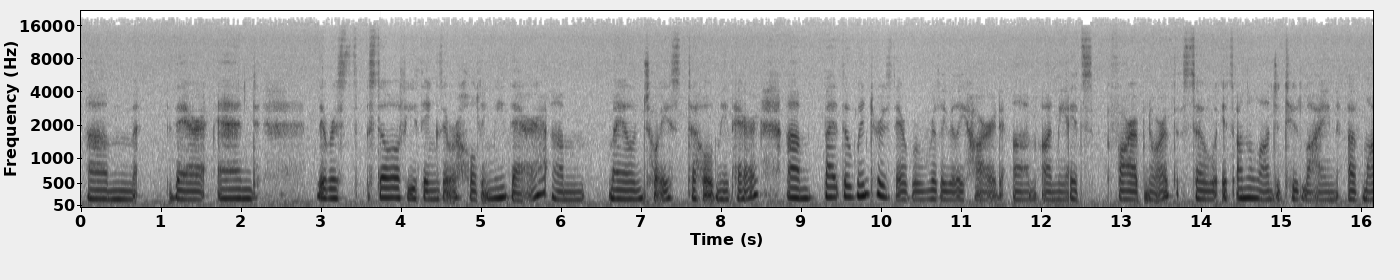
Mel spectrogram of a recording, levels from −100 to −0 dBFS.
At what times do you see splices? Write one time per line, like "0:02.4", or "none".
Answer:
0:12.3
